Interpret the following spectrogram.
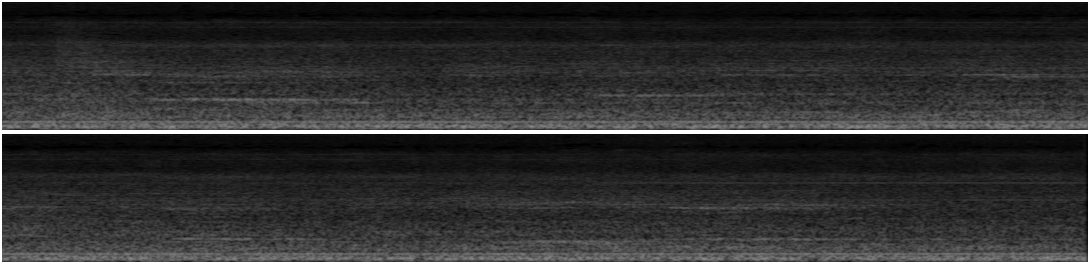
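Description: Steady low machine hum and rumble with a constant droning tone, unchanging throughout.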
